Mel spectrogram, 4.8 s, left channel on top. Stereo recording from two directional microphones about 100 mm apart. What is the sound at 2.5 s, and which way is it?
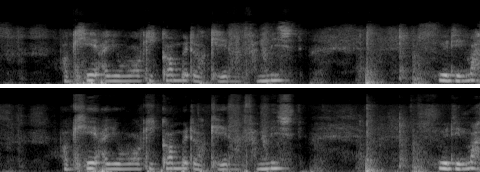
Speech, 60° right (ahead or behind).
